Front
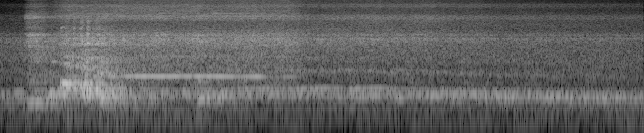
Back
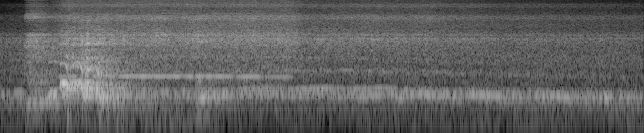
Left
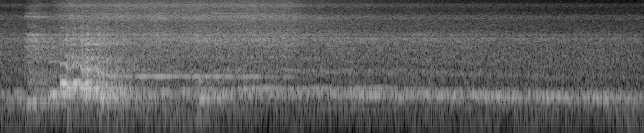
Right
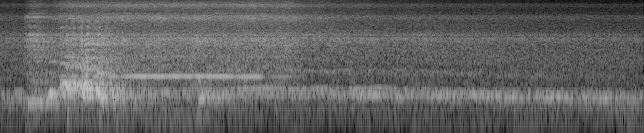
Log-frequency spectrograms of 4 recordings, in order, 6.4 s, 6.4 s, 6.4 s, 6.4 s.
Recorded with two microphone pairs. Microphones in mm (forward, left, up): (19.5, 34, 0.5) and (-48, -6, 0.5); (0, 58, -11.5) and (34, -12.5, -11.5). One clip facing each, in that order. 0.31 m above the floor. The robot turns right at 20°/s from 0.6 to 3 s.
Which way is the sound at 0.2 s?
175° left.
